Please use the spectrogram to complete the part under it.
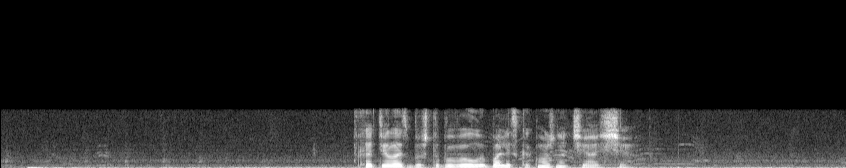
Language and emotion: Russian, positive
